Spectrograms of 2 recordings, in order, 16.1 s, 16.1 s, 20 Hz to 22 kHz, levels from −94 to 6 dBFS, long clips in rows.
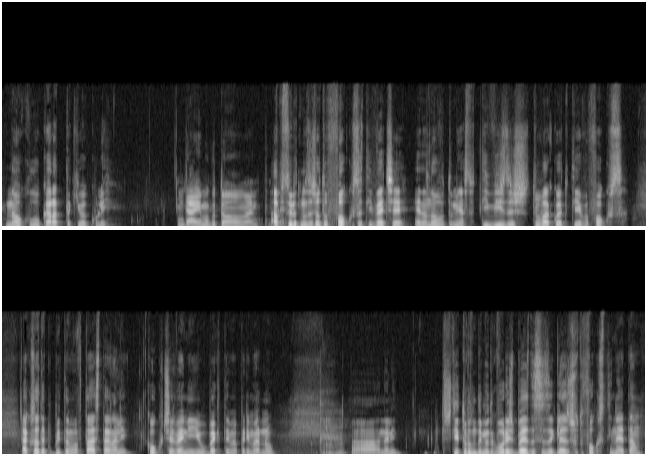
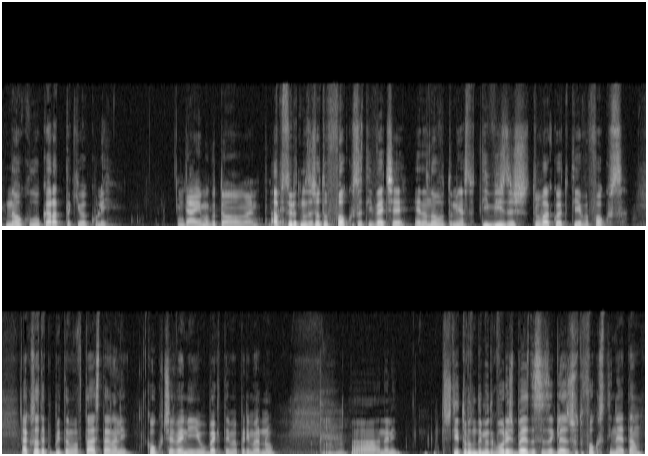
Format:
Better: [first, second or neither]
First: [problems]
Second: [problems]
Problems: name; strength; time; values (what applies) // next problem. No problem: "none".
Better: second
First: thin; somewhat; fading below 400 Hz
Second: none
